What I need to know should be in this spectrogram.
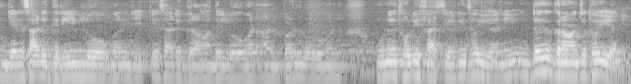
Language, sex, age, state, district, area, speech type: Dogri, male, 30-45, Jammu and Kashmir, Udhampur, rural, spontaneous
